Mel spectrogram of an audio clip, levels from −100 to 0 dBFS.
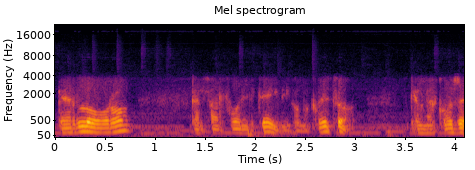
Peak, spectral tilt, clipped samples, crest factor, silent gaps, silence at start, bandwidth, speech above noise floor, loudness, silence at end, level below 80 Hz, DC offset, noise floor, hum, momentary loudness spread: -8 dBFS; -9 dB/octave; under 0.1%; 20 dB; none; 0 s; 4.3 kHz; 24 dB; -28 LUFS; 0 s; -60 dBFS; under 0.1%; -51 dBFS; none; 20 LU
